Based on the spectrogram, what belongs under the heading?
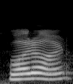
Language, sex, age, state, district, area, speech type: Goan Konkani, female, 18-30, Goa, Murmgao, urban, spontaneous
